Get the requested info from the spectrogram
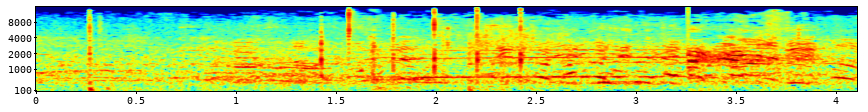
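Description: A football is struck once with a sharp thud just after the start, then men shout across the pitch, with several short sharp knocks among the voices.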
